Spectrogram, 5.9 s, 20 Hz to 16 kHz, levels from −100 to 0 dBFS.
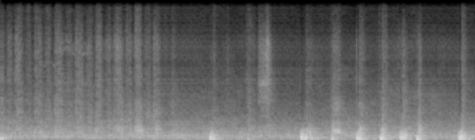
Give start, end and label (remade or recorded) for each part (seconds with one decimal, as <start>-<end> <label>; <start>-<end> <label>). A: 0.0-1.2 recorded; 1.2-5.9 remade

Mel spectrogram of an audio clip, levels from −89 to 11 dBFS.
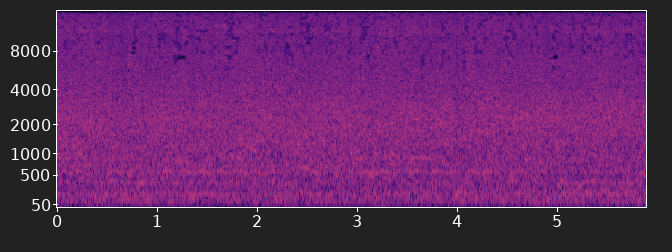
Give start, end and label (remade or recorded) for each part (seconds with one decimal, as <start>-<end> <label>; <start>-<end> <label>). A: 0.0-5.9 recorded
